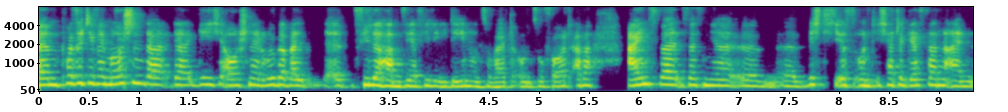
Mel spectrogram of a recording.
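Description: A woman's voice is somewhat breathy, at a moderate pace. Her pitch varies in an ordinary way. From France, Versailles near Paris. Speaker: leadership coach and trainer. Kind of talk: casual interview chat.

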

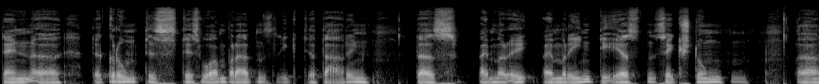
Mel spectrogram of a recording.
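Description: Very slowly and in a flat monotone, a man talks with a very deep, low, somewhat breathy voice on a very clean recording with a silent background. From Austria, Styria. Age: 70s. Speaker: master butcher. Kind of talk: casual chat. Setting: wooden farm granary.

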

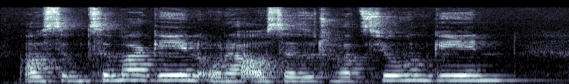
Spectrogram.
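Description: Fairly quick, monotone, flat speech from a woman at a fairly high pitch, with noticeable background noise and audible room echo. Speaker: nurse coach and podcast co-host. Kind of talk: casual chat. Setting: kitchen table in a rented holiday home. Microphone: one shared mic clipped to a magazine, laptop.

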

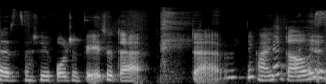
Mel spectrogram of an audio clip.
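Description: Noticeable background noise fills the clip. A woman speaks through it at a fairly quick pace. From Swabia, southern Germany. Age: 20s. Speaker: office worker and program participant. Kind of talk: casual interview chat.

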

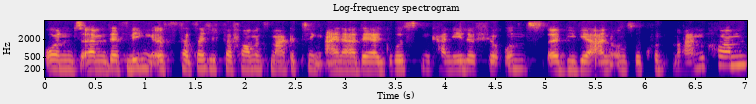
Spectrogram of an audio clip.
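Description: A woman with a plain, everyday voice speaks at medium pitch and a moderate pace, with ordinary pitch variation and hardly any pauses. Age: 30s. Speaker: startup founder. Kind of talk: podcast interview. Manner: frequent fillers.

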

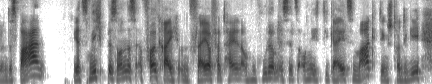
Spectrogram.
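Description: A man speaks in a normal speaking voice at a fairly high pitch, with lively intonation. The recording is very clean, with a silent background. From western Germany. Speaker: record label founder. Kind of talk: interview.

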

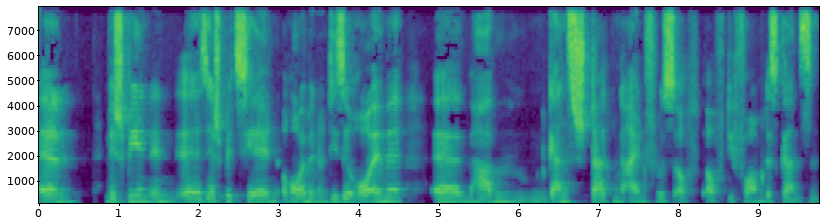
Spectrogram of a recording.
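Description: The intonation stays fairly even. Its tone is dark and mellow. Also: woman. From Bavaria, Regensburg. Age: 40s. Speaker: stage actress and director. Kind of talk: interview.

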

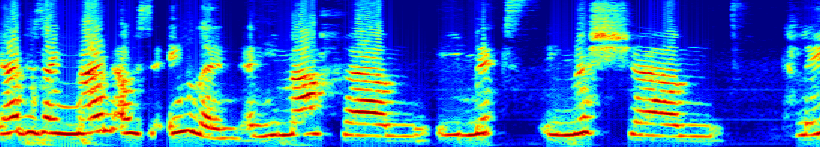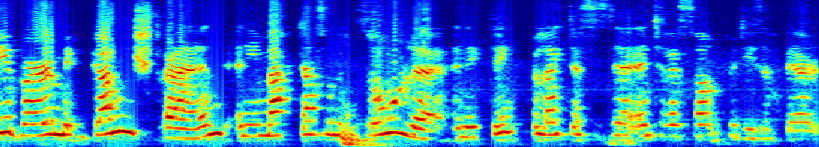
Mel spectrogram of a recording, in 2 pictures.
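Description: A woman at a moderate pace, with lively intonation and big swings in loudness. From Canada. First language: English (also Dutch) (speaking German). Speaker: farrier. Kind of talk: casual interview. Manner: halting, mixing German, English and Dutch.

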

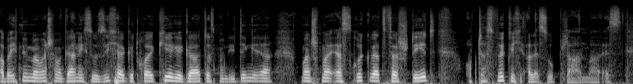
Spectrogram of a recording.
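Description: Speaking at a very fast pace, a man with a Saarland accent has a dark, mellow tone. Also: fairly high pitch for a man, ordinary pitch variation. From Saarland, Germany (Saarbrücken). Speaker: podcast host. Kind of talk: interview.

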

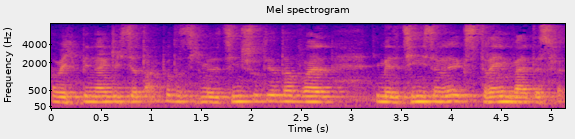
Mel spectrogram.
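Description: A man speaks at a fairly high pitch with monotone, flat intonation. Noticeable background noise and audible room echo fill the recording. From Bulgaria. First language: Bulgarian (speaking German). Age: 50s. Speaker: neurosurgeon. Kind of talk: interview. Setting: in his office.

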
